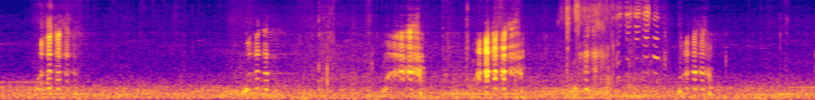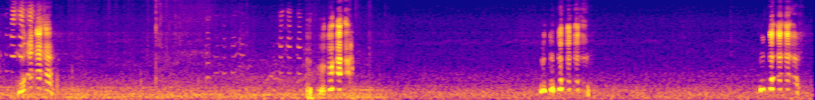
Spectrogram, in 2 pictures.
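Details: Newborn triplet goat kids, two days old and dressed in pajamas, practising their first hops with the mother nearby; frequent short, nasal, wavering bleats, some overlapping, sounding every second or two with low rumbling background.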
